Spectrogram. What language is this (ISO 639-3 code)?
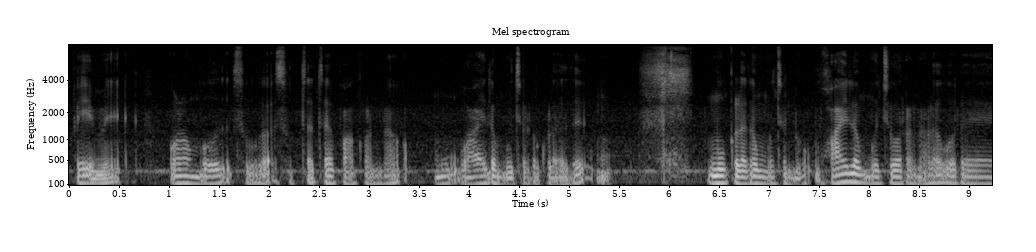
tam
